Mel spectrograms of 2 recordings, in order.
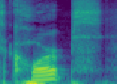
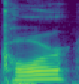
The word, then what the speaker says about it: Corps: The one thing I can't forgive, but I'm not going to take away points for, is how many people refer to the Corps, the Militech Corps, the Army Corps, whatever, as corpse. Female V always called it Corps. Johnny Silverhand always said corpse, even though he was a member of the Corps at one point.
